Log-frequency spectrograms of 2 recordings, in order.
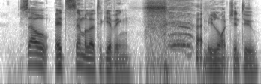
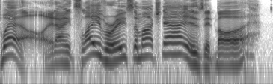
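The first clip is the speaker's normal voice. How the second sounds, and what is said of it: Deliberately bad put-on accent. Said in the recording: “bad accent time again”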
